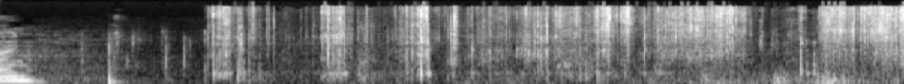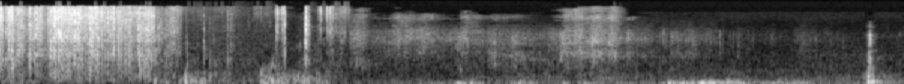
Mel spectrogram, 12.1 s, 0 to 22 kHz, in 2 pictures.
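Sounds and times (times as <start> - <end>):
packing material crinkling: 1.3 - 8.4.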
